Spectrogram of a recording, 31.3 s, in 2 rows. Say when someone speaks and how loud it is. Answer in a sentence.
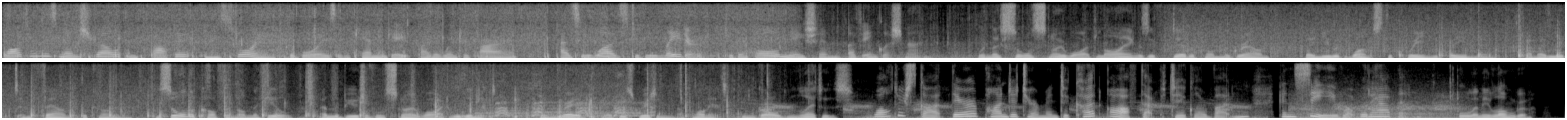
You can hear the talking from 0.0 to 31.1 s, at a steady volume.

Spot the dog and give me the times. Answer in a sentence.
You can hear the dog from 20.4 to 22.2 s.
